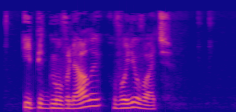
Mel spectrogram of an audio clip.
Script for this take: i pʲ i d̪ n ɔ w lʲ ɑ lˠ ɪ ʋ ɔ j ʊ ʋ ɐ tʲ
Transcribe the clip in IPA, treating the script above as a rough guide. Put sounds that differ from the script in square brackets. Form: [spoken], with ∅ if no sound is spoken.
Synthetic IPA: i pʲ i d̪ [m] ɔ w lʲ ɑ lˠ ɪ ʋ ɔ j ʊ ʋ [ɑ] tʲ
